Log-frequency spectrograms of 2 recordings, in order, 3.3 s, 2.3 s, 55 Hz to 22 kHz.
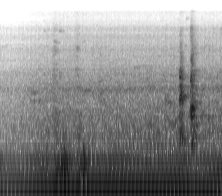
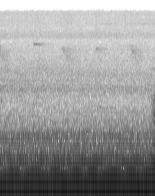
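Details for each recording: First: Proton Wira engine that stumbles when warm after about 5 minutes or at speed; uneven idle, about three throbs a second with irregular stumble, misfire traced to a faulty ignition coil sparking externally. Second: Proton Wira after fixing hot-engine stumbling (semput), plug wires reinstalled: low, even rumble, steady rpm needle, no vibration; normal idle.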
